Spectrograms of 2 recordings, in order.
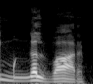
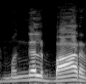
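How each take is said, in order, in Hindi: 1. आखिरी अक्षर 'v' की आवाज़ से शुरू होता है। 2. आखिरी अक्षर 'b' की आवाज़ से शुरू होता है। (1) "बार नहीं है, मंगलवार।" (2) "मंगलवार नहीं"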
